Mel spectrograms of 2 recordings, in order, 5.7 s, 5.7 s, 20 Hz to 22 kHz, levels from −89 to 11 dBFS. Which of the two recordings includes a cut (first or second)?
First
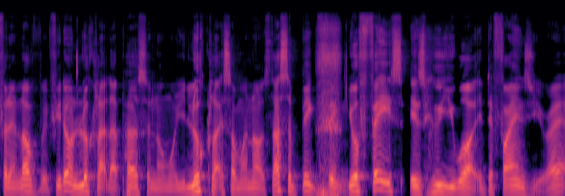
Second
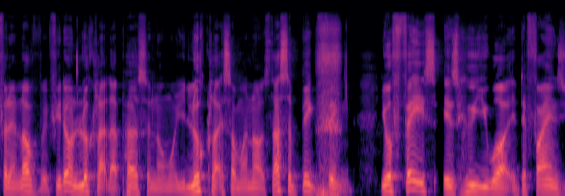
first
